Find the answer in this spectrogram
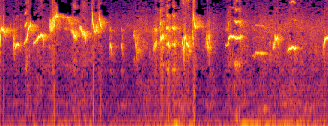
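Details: Oriental white-eye singing in the busy ngeriwik twitter: quick high chirps and rising-falling squeaks in dense runs, a brief pause near the middle, then thinner whistled notes, with a soft low hum behind.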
